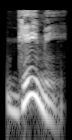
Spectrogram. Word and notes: gamey: British English

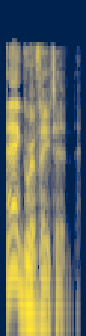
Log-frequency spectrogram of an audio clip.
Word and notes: aggravated: British English

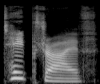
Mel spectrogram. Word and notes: tape drive: American English

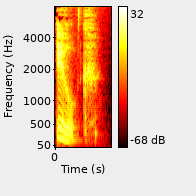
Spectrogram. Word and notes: ilk: British English

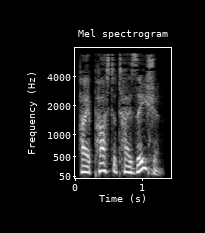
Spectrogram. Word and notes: hypostatization: British English

